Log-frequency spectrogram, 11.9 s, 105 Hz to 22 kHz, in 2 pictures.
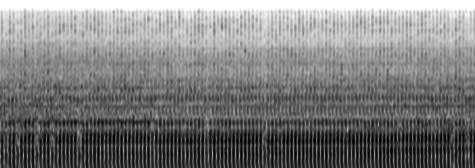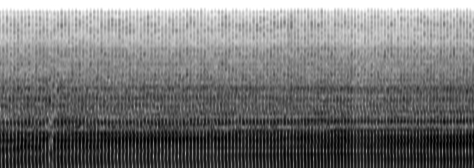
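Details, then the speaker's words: Mid-1980s Troy-Bilt Junior tiller, 3 hp Tecumseh HS35 engine (H35-45593R): full throttle gives only about 2,400 RPM, 3,000–3,600 expected. Steady, even but slow, lazy drone; governor spring tension to be increased to raise governed speed. "when I bring it to Full Throttle we're only getting about 2400 RPM out of this machine and I would expect at least 3,000 if not 3600"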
